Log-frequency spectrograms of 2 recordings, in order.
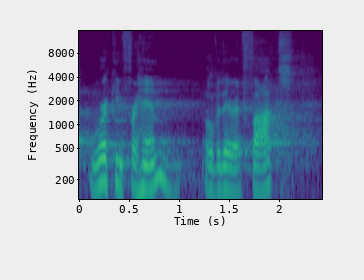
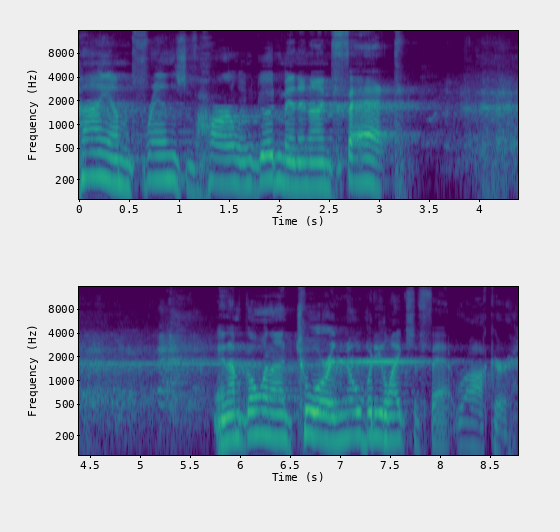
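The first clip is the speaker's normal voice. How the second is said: put-on laid-back rocker voice, quieter; 5 dB quieter than usual. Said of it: "it's a really good and Petty impression".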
